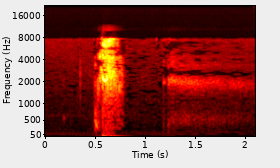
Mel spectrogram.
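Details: Person who woke with a completely blocked nose, recorded in bed: one sharp, wet, partly held-in sneeze with a brief hissing exhale; the stifling is from nasal congestion, not deliberate; a stifled cold sneeze.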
